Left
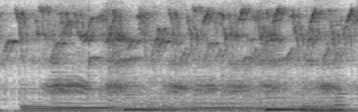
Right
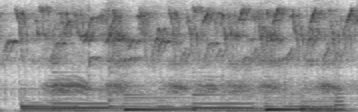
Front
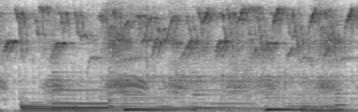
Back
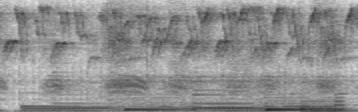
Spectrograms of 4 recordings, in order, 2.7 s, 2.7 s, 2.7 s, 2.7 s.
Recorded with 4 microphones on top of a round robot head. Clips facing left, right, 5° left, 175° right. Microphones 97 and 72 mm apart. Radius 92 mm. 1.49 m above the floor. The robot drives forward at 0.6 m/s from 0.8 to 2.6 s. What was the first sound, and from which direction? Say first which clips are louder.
A guitar: right 5 dB, front 8 dB; 45° right.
